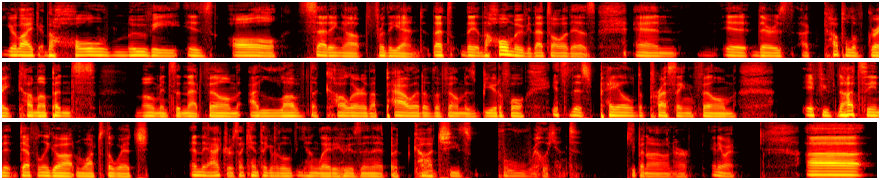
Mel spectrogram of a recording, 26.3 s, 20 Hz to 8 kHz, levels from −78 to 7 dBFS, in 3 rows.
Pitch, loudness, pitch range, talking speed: 110 Hz, -25 LUFS, 100-120 Hz, 195 wpm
